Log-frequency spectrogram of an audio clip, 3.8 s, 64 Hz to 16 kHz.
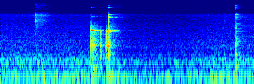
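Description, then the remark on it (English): A K2 supplement is added to a glass of water: a few sharp clinks and taps ring against glass, two close together near the middle, with a softer tap at the start and another near the end. “So I'm gonna put some in my water and I'm gonna get going with this.”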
